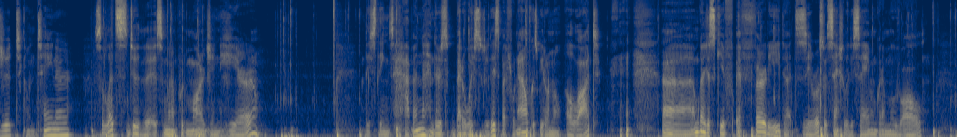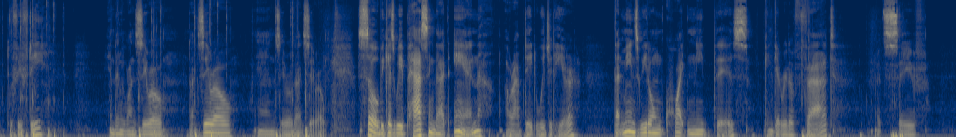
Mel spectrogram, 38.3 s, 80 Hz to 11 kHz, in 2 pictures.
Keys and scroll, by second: 4.0 Return, 37.2 super+s.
